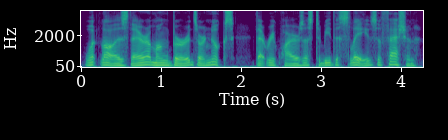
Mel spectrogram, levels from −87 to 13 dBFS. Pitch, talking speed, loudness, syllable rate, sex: 120 Hz, 240 wpm, -18 LUFS, 5.9 syllables/s, male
